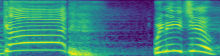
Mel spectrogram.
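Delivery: desperate cry to God. Acted. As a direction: cry out like a people at the end of their rope. People crying out to God.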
